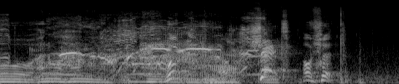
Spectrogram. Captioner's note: unhandled boar squeals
